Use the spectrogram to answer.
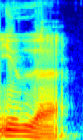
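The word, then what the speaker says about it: إِذَا: Baik, perhatikan yang pertama yaitu pada bacaan idza. Idza di sini dihukumi mad tabi'i karena ada harakat fathah berhadapan dengan alif. Jadi dibacanya dua harakat.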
